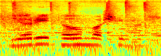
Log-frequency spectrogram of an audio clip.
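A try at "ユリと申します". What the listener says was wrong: Moshimasu. So yeah, I noticed when it's combined ash and the s sound, that's a bit difficult for you.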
